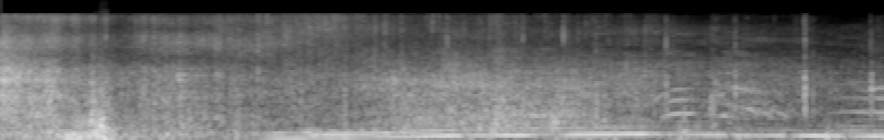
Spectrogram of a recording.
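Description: A brick wall collapses with a loud crash, its bricks and masonry hitting the paved ground. About a second and a half later the small hatchback that pulled it down revs, its engine rising in pitch and then holding steady.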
